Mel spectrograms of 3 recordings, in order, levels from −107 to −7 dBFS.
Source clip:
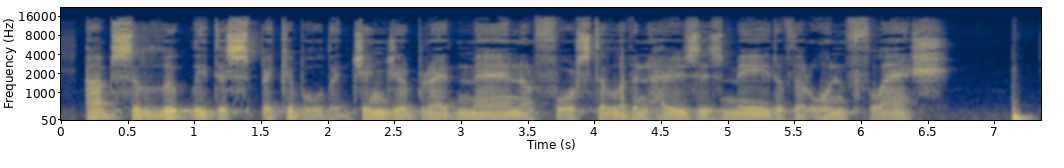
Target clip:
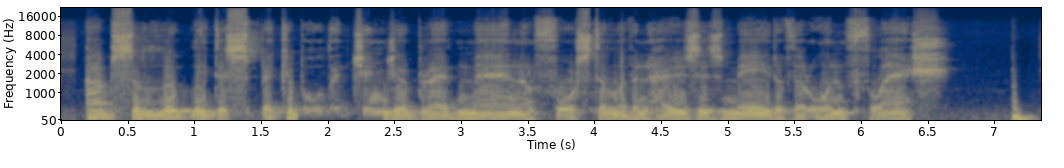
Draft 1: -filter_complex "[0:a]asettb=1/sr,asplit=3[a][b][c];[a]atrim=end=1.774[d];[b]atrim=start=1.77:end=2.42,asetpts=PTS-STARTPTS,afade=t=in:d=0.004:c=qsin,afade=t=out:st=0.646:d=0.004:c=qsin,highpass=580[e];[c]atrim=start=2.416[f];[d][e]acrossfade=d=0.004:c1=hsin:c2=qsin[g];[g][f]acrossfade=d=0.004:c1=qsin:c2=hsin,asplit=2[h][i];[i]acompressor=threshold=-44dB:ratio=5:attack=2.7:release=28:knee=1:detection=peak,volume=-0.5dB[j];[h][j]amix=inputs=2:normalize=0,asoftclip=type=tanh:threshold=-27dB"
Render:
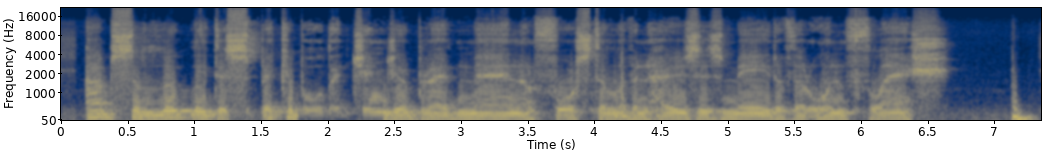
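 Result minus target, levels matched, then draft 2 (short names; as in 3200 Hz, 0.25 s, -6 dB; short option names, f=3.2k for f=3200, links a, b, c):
compressor: peak gain reduction -8 dB
-filter_complex "[0:a]asettb=1/sr,asplit=3[a][b][c];[a]atrim=end=1.774[d];[b]atrim=start=1.77:end=2.42,asetpts=PTS-STARTPTS,afade=t=in:d=0.004:c=qsin,afade=t=out:st=0.646:d=0.004:c=qsin,highpass=580[e];[c]atrim=start=2.416[f];[d][e]acrossfade=d=0.004:c1=hsin:c2=qsin[g];[g][f]acrossfade=d=0.004:c1=qsin:c2=hsin,asplit=2[h][i];[i]acompressor=threshold=-54dB:ratio=5:attack=2.7:release=28:knee=1:detection=peak,volume=-0.5dB[j];[h][j]amix=inputs=2:normalize=0,asoftclip=type=tanh:threshold=-27dB"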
